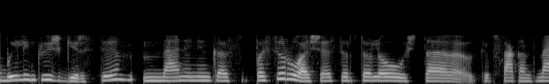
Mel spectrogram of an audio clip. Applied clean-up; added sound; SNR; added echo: neural mask model Resemble Enhance denoiser.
